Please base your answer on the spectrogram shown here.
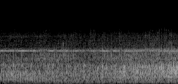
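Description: Firefighting helicopters work over a burning pine forest in Navarra's Carcastillo, their steady rotor and engine drone holding close and constant throughout with no let-up.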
